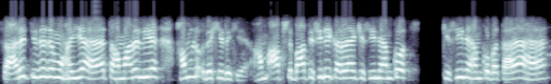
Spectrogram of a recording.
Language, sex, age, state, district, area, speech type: Urdu, male, 18-30, Uttar Pradesh, Saharanpur, urban, conversation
